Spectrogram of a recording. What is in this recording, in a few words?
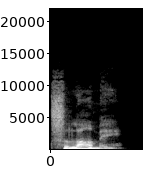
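"salami", British English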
